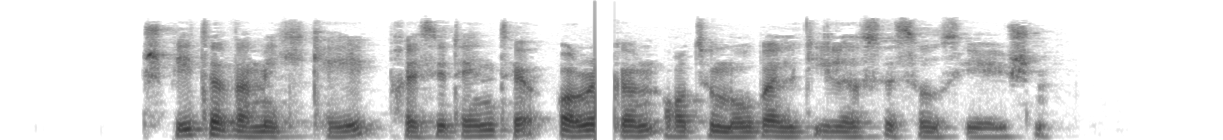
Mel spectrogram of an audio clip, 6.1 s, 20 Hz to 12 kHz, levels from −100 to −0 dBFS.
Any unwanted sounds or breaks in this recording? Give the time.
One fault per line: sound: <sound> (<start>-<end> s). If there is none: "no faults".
sound: dropout (3.0-3.1 s)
